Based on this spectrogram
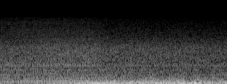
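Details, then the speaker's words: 2020 Bryant Preferred Series downstairs air conditioner on a 103°F day: only the steady whoosh of the outdoor fan with no compressor hum and a hot suction line; owner suspected a bad capacitor, which the tech then replaced. "downstairs Brian preferred is running without the compressor oh man I'm about to go turn it off"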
